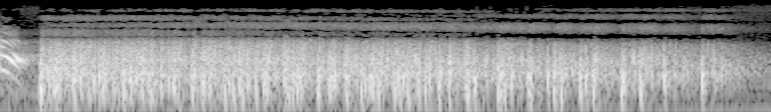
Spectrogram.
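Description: Rapid bursts of gunfire crackle through a militant training camp drill, dense overlapping shots filling several seconds at close range with no pause, a brief sharp onset at the start.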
